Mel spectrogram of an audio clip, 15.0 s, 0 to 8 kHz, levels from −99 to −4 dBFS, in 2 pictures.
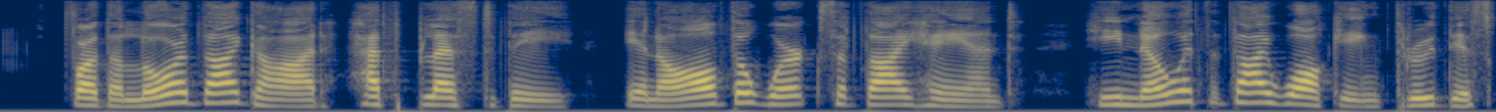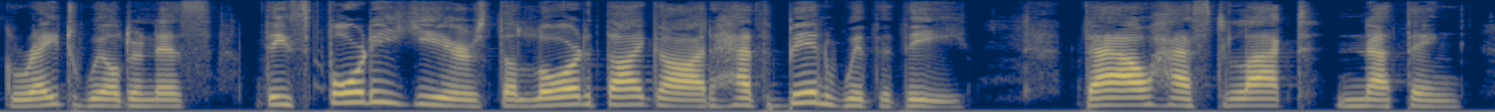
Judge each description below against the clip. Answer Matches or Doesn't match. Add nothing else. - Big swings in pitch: Doesn't match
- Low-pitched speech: Doesn't match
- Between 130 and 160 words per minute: Matches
